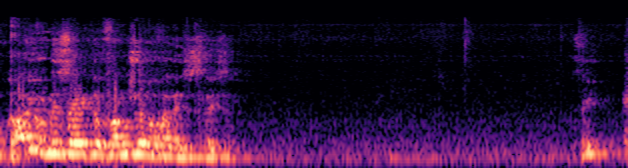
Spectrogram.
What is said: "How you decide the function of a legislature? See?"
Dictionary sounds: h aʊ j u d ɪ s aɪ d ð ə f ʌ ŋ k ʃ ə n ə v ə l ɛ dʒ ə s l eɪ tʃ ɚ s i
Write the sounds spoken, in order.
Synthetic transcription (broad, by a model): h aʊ j u d ɪ s aɪ d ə f ʌ ŋ k ʃ ə n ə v ə l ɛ dʒ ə s l eɪ ʃ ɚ s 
